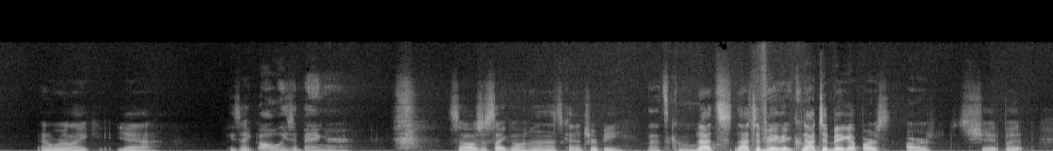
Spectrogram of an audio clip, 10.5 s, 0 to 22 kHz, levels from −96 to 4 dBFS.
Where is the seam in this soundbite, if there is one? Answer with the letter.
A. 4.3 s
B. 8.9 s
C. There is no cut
C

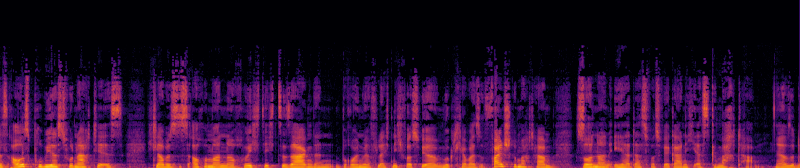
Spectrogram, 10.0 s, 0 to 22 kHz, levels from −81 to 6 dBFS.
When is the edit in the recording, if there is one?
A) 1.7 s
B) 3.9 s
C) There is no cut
B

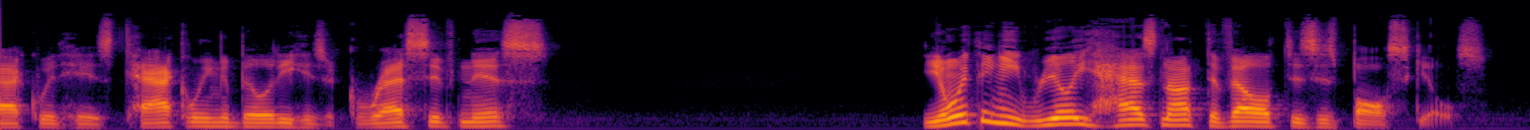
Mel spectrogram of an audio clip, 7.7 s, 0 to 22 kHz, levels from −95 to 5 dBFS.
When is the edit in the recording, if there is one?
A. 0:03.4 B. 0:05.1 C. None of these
C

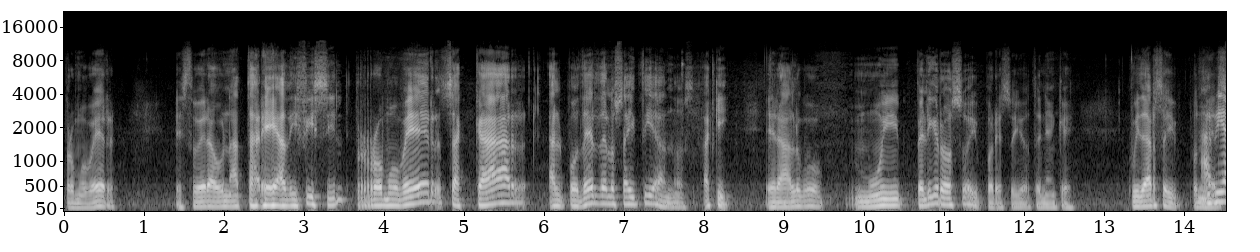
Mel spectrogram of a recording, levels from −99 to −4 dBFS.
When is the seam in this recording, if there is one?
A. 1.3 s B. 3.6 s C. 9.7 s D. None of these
B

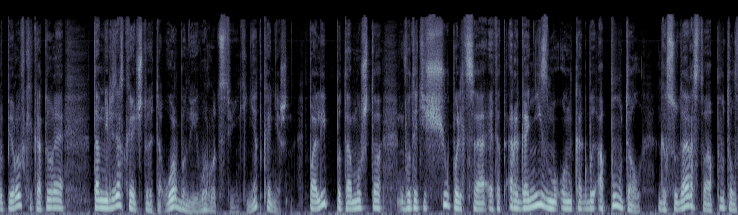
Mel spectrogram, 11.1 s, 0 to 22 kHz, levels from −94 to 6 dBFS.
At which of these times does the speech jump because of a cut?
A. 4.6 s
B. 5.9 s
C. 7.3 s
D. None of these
A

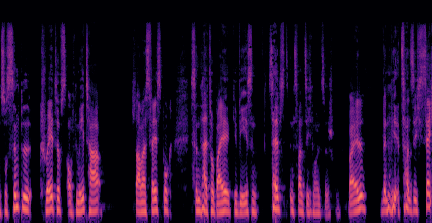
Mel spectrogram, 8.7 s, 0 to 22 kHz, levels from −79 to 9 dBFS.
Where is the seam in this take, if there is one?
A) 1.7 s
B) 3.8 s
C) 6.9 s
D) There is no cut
C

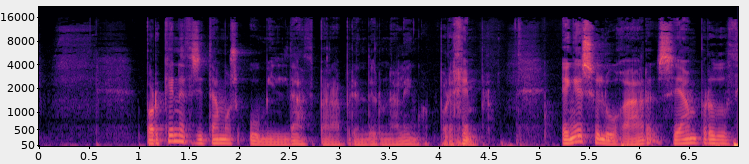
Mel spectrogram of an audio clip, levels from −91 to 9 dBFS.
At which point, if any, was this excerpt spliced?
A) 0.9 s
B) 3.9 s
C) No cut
B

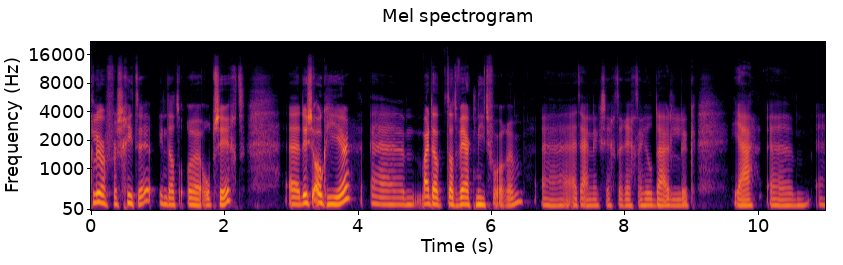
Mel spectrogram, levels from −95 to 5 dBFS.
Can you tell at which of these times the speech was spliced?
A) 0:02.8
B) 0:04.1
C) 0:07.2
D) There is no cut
D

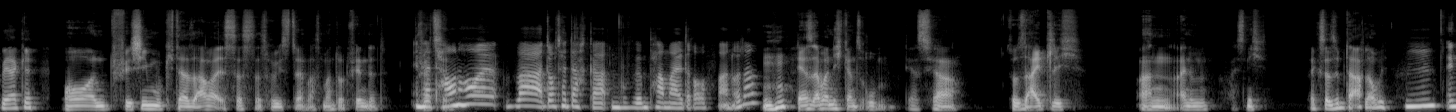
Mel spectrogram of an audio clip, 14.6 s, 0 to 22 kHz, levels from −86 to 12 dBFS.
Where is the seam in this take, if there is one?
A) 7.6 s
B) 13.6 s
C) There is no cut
B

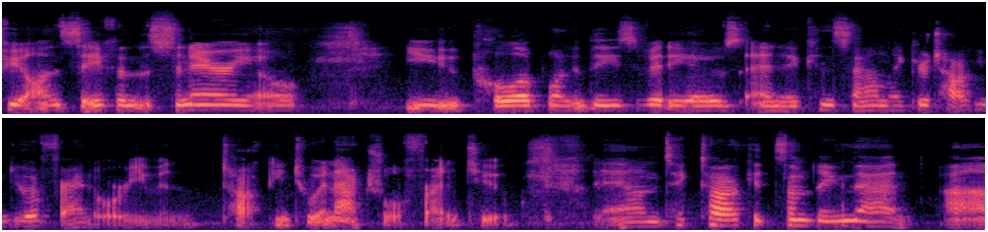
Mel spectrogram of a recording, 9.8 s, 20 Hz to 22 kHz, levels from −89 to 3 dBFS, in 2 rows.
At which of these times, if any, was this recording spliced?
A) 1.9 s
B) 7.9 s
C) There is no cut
B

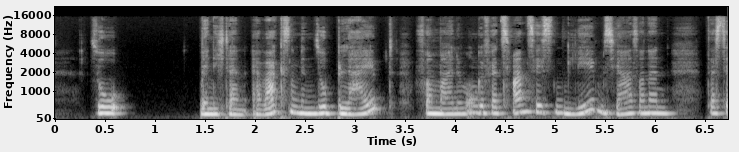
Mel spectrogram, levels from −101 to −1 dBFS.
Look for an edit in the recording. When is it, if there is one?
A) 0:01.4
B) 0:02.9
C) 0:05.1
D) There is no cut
C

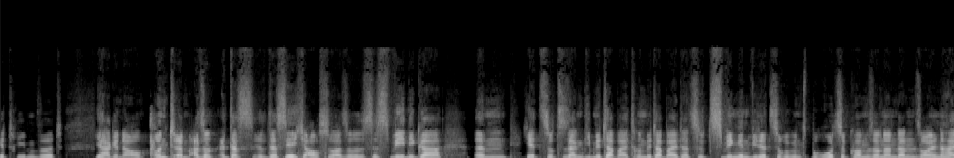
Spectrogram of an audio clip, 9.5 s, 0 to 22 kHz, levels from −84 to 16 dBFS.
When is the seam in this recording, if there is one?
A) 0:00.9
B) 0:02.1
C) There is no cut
A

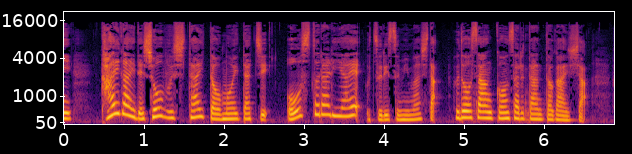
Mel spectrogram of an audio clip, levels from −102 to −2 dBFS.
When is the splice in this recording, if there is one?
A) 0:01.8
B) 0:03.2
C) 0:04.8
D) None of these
C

